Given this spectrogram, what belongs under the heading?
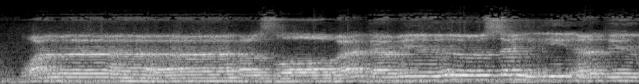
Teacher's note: ma adalah mad jaiz munfasil empat harakat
